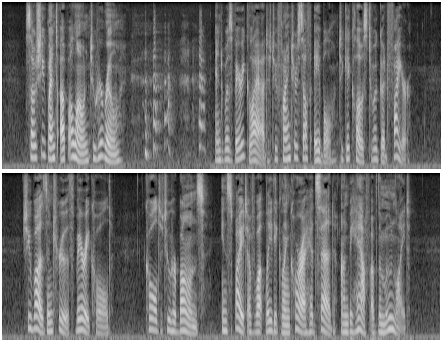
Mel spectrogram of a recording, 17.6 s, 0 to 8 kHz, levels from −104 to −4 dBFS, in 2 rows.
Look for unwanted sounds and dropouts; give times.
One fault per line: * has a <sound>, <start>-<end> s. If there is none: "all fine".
* has a laugh, 2.6-4.1 s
